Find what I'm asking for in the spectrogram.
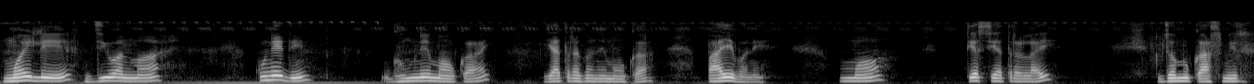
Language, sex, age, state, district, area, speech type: Nepali, male, 30-45, West Bengal, Kalimpong, rural, spontaneous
